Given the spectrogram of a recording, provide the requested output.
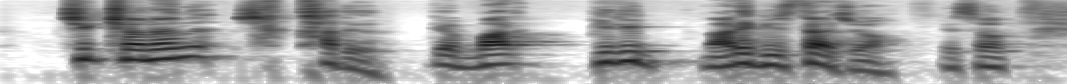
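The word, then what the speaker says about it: שֹׁקֵד: 가지는 살구나무는 샤케드, 지켜는 샤카드.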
